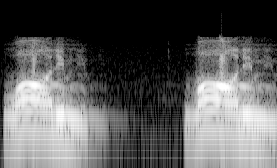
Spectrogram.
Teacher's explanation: زال کی آواز سے شدید تر تلفظ ہوتی ہے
